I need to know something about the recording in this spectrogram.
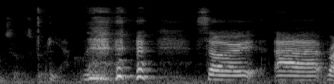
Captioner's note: laughs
